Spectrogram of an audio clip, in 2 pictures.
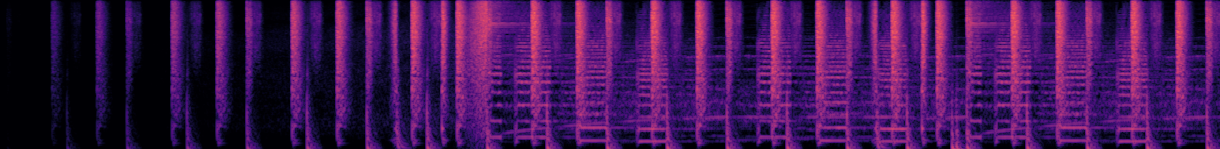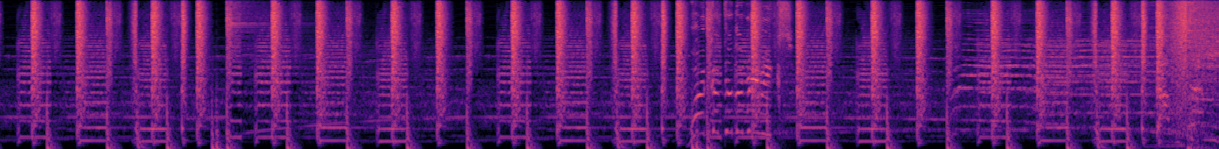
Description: reggaeton redrum

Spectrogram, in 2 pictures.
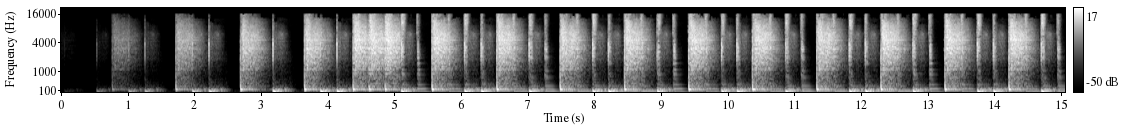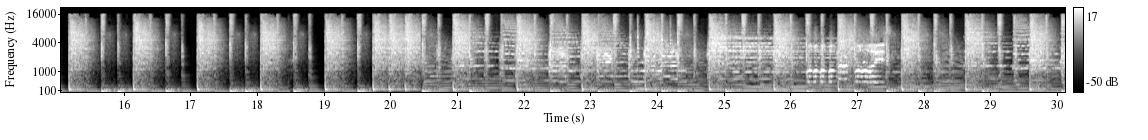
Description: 80s Quick Hitter

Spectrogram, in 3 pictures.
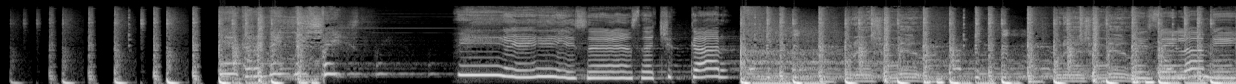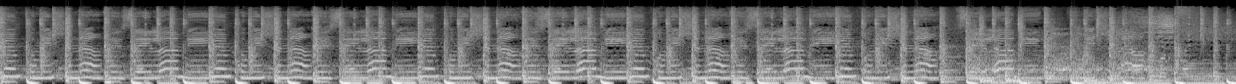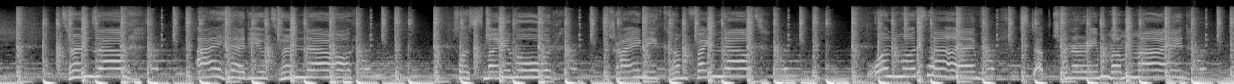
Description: Moombahton Redrum

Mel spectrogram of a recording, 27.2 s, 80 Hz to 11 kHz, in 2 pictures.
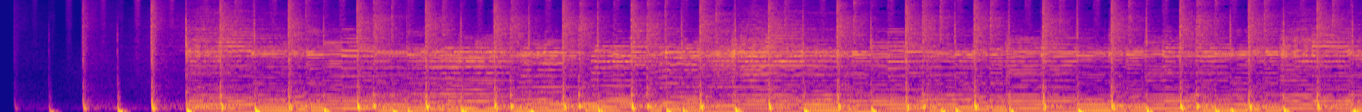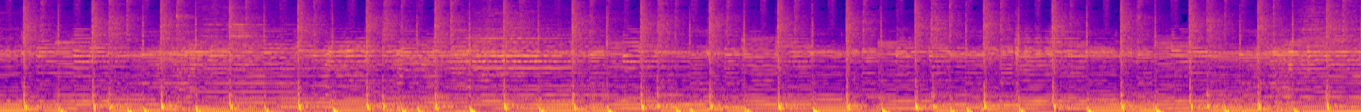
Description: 80s 175bpm; Redrum

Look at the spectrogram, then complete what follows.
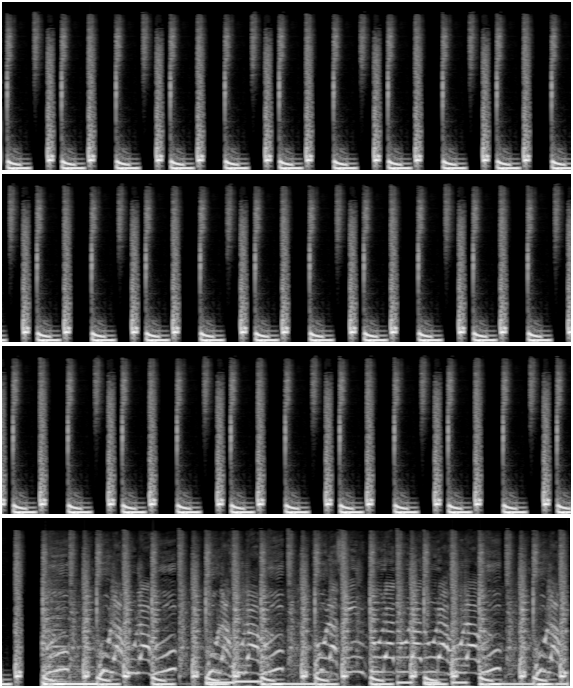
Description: Dj Intro Latino Hook; Redrum

